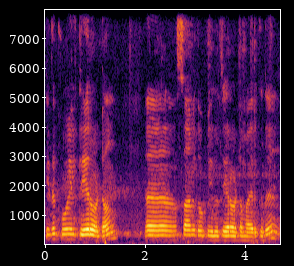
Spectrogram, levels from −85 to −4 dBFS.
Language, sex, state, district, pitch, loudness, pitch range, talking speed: Tamil, female, Tamil Nadu, Kanyakumari, 160 Hz, -16 LUFS, 150-175 Hz, 100 wpm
